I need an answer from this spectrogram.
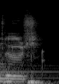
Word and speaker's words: Anuj: Nah, it's not a nudge, it's a Anuj. I was pronouncing the name wrong.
